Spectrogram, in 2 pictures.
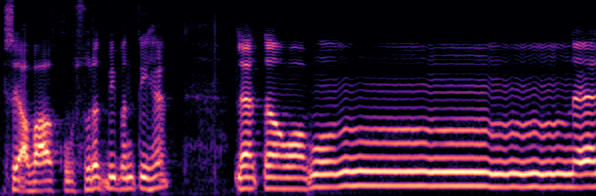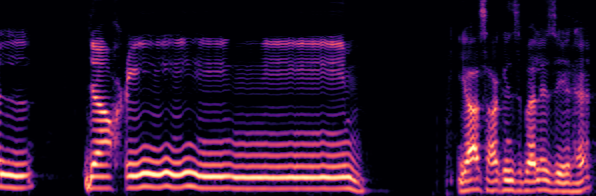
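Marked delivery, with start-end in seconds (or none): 2.4-9.6 very slow melodic recitation, nasal hum on the doubled nun; slow Quran chant with nasal ghunna. Shown as a demonstration. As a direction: draw out لترون with a humming nasal. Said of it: "ناک میں آواز گنگنانا ہے".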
